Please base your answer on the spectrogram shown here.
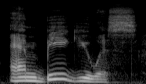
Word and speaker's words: ambiguous: you the actual pronunciation ambiguous so big is in capital letters it means the stress of the word is on that syllable ambiguous here's an example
